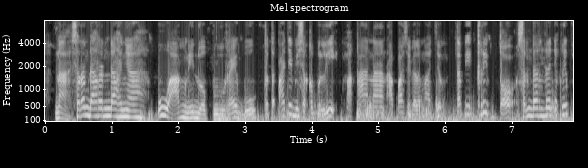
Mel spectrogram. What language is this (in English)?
Indonesian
